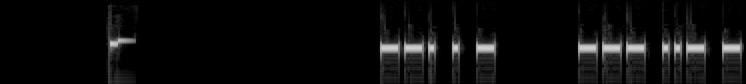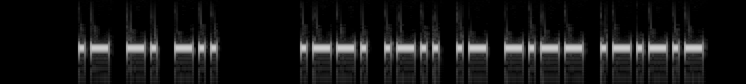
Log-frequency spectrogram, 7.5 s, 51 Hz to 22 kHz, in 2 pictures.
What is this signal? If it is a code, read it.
Morse code, heard as a keyed tone, about 40 wpm, 700 Hz. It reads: GET OUT AND PLAY.
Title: 2x Word-Spacing - Sentences from Top 200 Words - 40wpm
